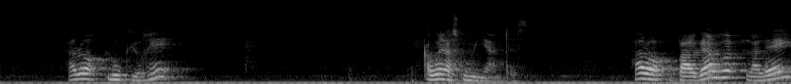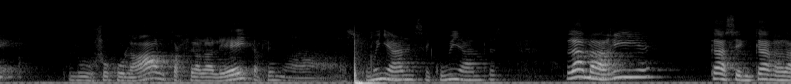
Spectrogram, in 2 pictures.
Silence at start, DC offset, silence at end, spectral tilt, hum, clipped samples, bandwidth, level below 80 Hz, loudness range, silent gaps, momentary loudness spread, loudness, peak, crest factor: 0 s; under 0.1%; 0 s; -7.5 dB/octave; 50 Hz at -65 dBFS; under 0.1%; 10 kHz; -36 dBFS; 6 LU; none; 21 LU; -28 LUFS; -10 dBFS; 20 dB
